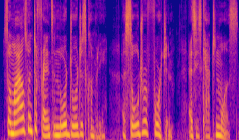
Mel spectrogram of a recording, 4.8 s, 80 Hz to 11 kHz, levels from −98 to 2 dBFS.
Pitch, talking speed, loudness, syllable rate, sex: 215 Hz, 215 wpm, -18 LUFS, 6.5 syllables/s, female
